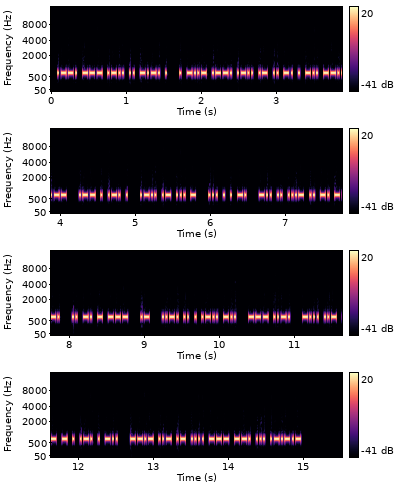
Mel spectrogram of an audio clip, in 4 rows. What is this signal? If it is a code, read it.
Morse code, heard as a keyed tone, about 50 wpm, 700 Hz. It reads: POLICE EXPLAINED, WERE LAST SEEN DIVING INTO A FIELD OF BUTTERED QUAHOGS.
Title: Pangram Challenge v2 - 50wpm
